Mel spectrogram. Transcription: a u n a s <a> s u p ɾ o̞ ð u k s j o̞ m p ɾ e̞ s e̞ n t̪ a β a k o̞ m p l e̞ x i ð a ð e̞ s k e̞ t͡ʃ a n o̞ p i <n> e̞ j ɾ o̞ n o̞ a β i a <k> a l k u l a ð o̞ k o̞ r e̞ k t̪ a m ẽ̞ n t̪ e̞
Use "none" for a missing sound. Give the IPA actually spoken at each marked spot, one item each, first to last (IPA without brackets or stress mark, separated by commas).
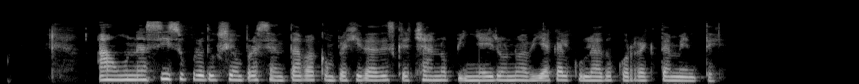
i, ɲ, k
